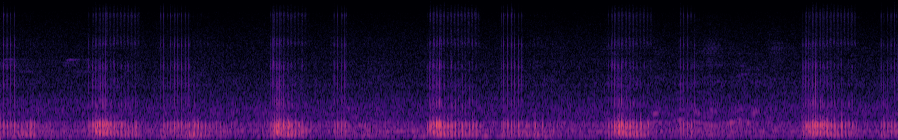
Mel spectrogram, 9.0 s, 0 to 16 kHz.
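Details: Heidi the cat, at her first filmed massage on June 6, 2019, shows she welcomes the head rub with steady purring; even low pulsing purrs repeat roughly every 1.8 seconds in a quiet indoor room.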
